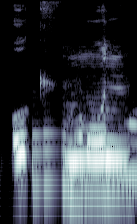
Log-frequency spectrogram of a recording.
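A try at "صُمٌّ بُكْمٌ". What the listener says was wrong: Masih ada yang kurang ditahan atau kurang gunahnya ya.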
